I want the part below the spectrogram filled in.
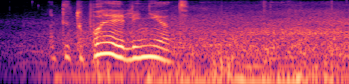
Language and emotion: Russian, angry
